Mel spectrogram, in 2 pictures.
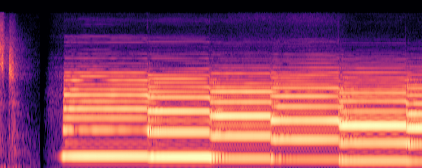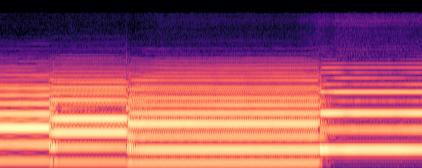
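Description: Buffet Legend B-flat clarinet playing a descending F major scale, eight stepwise notes down to a held low F, the note clarinets traditionally play flat. A steady higher tone carries on after the scale stops near the end.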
